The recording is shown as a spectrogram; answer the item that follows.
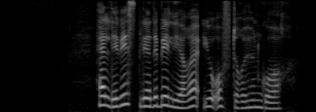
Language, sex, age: Norwegian, female, 46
